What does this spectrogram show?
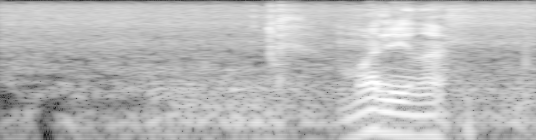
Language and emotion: Russian, neutral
